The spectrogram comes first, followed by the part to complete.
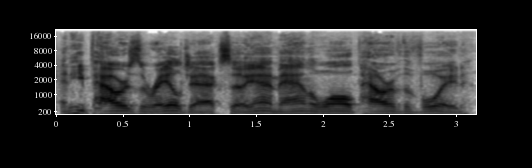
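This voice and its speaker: A man streaming casual, rambling commentary on a game, loose and halting in an informal, slangy, slightly tipsy way. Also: lowish voice, steady tone. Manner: informal, crude slang and swearing. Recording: music behind the voice. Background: background music.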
